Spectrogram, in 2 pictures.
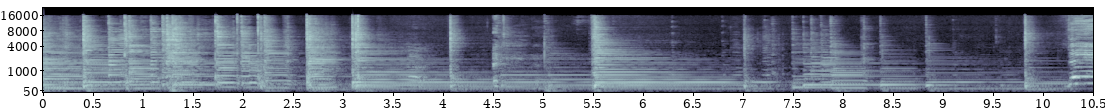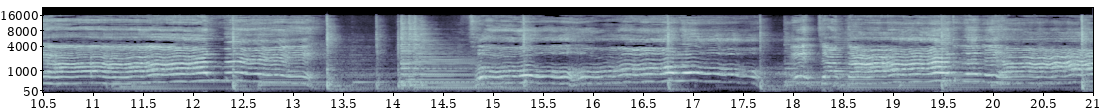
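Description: Flamenco guitar playing bulerías por soleá, with plucked runs and strummed chords. About ten seconds in, a male flamenco singer enters with a wavering, heavily ornamented line over the guitar.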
